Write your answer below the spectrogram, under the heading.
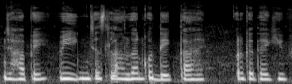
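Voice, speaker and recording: A woman's voice: fairly high pitch, flat delivery, moderate pace, dark tone. A woman casually narrating a romance fan story, mixing Hindi with English words and quoting the characters' lines. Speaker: storyteller retelling fan fiction.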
